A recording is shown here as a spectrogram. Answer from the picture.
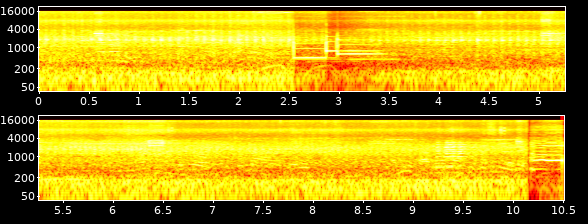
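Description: Street ambience of a town road: a steady rumble of traffic and scattered voices, with a short vehicle horn honk about three seconds in.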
